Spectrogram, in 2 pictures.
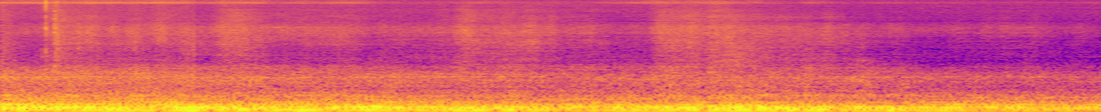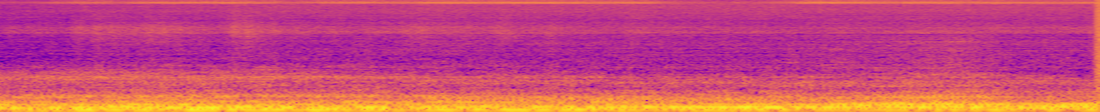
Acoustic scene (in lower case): car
